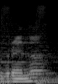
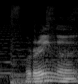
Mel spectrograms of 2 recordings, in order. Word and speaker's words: Rena: So her written name is Reina, but pronounces Rena, right? It's right to pronounce it that way, isn't it? No, you're wrong. Reina is the right way to pronounce it. Rena told us. She told us she wanted to be called Rena. That's why we call her Rena.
